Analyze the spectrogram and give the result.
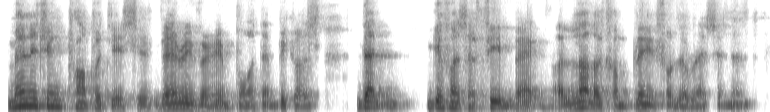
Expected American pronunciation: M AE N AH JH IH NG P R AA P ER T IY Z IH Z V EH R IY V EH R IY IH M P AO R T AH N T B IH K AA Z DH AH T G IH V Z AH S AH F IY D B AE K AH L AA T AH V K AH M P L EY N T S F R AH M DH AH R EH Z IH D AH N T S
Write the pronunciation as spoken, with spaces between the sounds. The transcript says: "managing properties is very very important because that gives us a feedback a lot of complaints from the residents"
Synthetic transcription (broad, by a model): M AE N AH JH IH NG P R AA P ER T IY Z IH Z V EH R IY V EH R IY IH M P AO T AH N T B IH K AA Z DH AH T G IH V AH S AH F IY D B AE K AH L AA T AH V K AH M P L EY N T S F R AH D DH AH R EH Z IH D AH N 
